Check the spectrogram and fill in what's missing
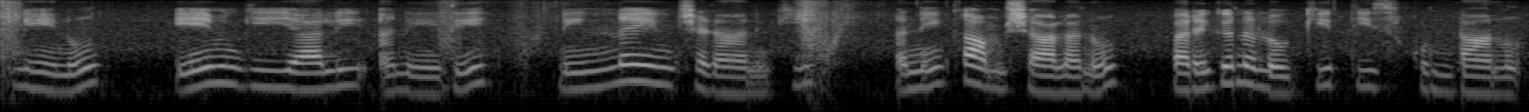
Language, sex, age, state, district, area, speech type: Telugu, female, 18-30, Telangana, Ranga Reddy, urban, spontaneous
